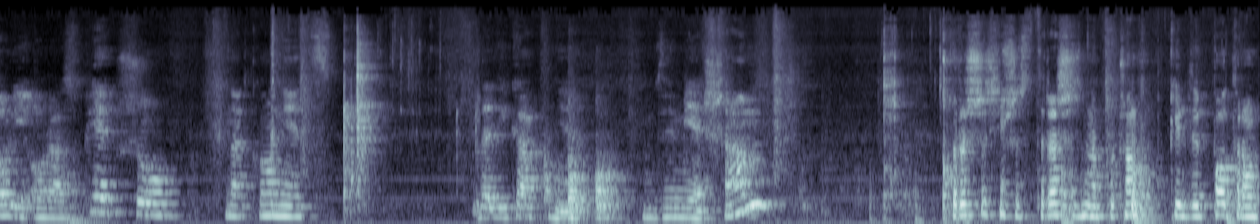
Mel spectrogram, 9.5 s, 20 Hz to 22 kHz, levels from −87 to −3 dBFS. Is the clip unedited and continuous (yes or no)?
no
